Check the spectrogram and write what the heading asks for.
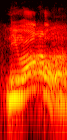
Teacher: قاف میں قلقلہ بھی ہوگا، قاف رف مستعلیہ میں سے موٹا بھی ادا کریں گے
